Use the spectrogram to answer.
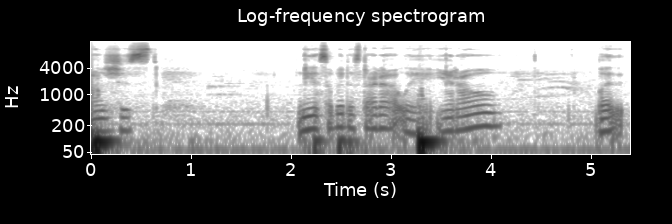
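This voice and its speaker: A woman talks at a fairly slow pace. Room echo can be heard. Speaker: single mom vlogger. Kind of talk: emotional personal vlog.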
